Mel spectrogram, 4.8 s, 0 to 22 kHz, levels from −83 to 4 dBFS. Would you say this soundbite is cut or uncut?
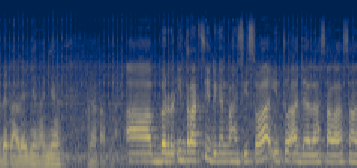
cut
